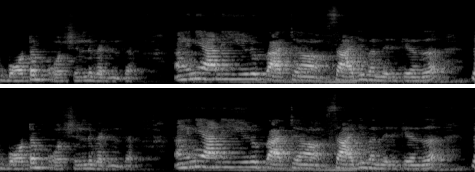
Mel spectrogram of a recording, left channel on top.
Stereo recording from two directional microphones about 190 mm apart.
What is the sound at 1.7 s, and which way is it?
A woman's voice, centre (ahead or behind).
